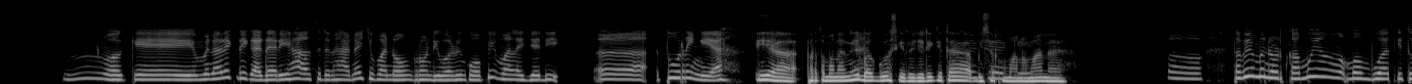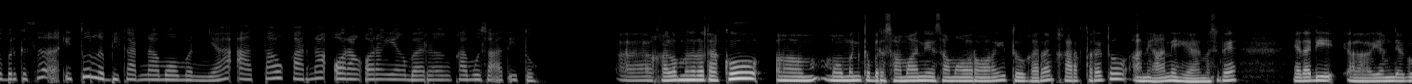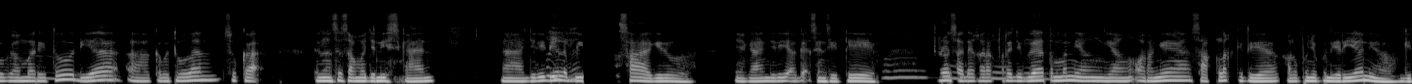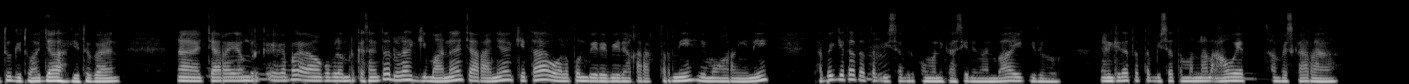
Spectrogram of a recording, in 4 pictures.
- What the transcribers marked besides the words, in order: in English: "touring"; chuckle
- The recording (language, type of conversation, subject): Indonesian, podcast, Apa trikmu agar hal-hal sederhana terasa berkesan?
